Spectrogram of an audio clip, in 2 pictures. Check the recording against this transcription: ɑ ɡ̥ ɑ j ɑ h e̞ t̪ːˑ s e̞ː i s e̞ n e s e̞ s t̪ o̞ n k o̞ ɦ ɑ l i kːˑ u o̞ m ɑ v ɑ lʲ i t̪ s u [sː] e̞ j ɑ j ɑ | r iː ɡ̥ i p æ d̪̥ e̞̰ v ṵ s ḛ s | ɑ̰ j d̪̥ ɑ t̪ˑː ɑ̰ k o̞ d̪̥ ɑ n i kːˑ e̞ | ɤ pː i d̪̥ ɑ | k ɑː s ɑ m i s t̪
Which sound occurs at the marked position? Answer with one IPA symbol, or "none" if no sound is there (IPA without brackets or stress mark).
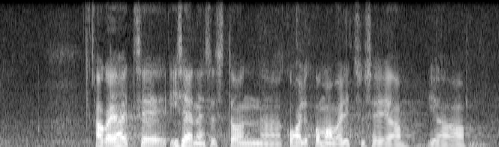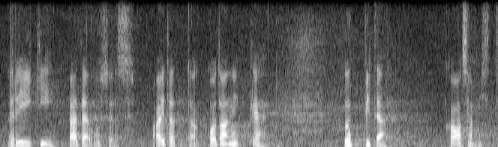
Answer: s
